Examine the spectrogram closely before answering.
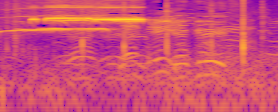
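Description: A referee's whistle blows a long shrill blast.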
